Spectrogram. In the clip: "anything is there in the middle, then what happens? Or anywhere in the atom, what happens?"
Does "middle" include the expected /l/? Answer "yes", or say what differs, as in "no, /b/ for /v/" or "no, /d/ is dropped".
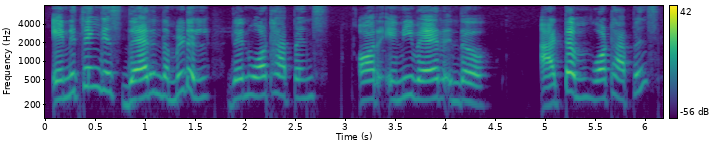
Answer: yes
